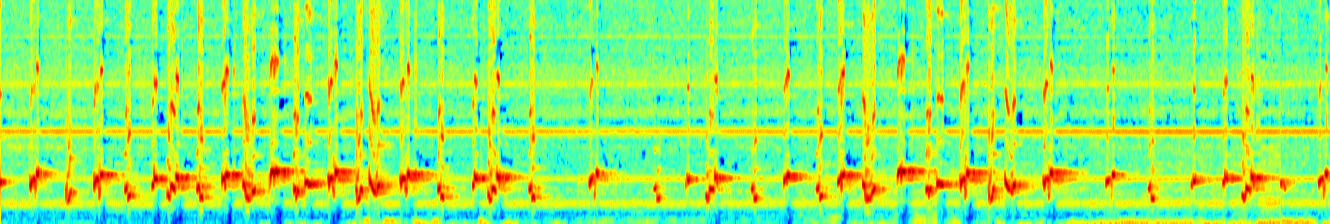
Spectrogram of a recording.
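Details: Sooty-headed bulbul used as a lure, a sluggish singer: rapid bright chirps, each dropping in pitch, repeated about twice a second over steady high electronic tones and low rumbling background noise.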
